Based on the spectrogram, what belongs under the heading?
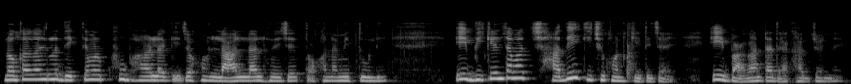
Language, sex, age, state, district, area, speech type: Bengali, female, 60+, West Bengal, Nadia, rural, spontaneous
